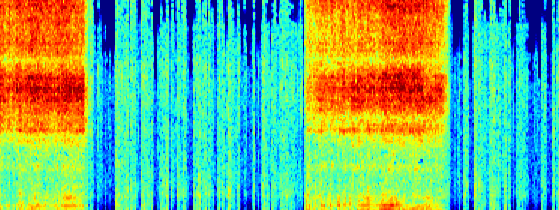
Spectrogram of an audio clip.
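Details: Loud, coarse snores from a sleeping adult man (husband) on each breath in, followed by softer sputtering breaths out; two full snore cycles: snoring.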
